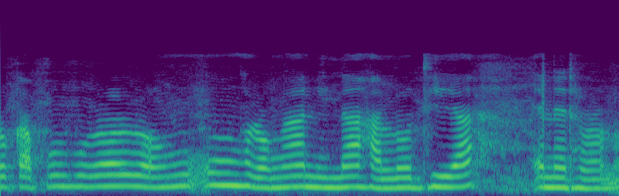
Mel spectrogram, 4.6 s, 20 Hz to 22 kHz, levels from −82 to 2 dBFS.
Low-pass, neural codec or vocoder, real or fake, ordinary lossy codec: 7.2 kHz; autoencoder, 48 kHz, 128 numbers a frame, DAC-VAE, trained on Japanese speech; fake; none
